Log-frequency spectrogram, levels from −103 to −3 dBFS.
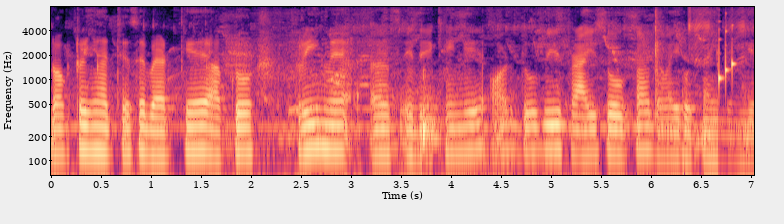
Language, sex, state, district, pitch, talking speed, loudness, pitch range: Hindi, male, Bihar, West Champaran, 130 Hz, 160 wpm, -17 LUFS, 120-135 Hz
